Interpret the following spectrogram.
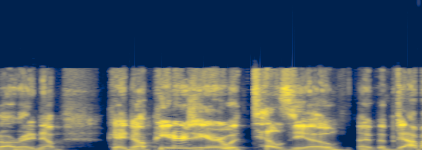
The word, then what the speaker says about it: Telzio: Now Peter's here with Telzio. Did I pronounce that correctly?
